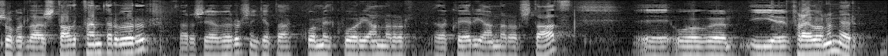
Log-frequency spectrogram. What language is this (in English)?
Icelandic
